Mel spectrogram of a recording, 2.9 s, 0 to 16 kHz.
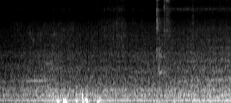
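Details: Condura air conditioner after repair, fan and compressor drawing 2.8 A: even low hum with steady fan rush, no rattles or clicks; compressor and fan running normally.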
